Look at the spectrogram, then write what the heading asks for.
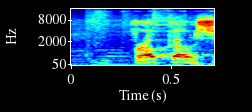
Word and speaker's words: Brokos: Is that the correct pronunciation? Brokos? That is, Brokos is correct.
